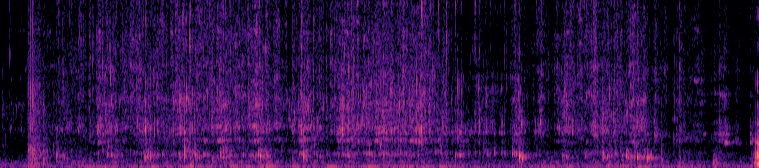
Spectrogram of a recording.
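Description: Milk poured slowly into vanilla pudding mix in a bowl while it is stirred, soft liquid splashing and trickling alongside repeated light clinks and scrapes of a utensil against the bowl, steady and fairly close.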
